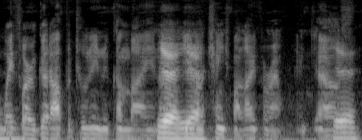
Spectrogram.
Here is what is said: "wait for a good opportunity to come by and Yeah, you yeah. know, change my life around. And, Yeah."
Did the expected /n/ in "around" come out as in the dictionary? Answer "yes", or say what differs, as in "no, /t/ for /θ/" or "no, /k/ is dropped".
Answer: yes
